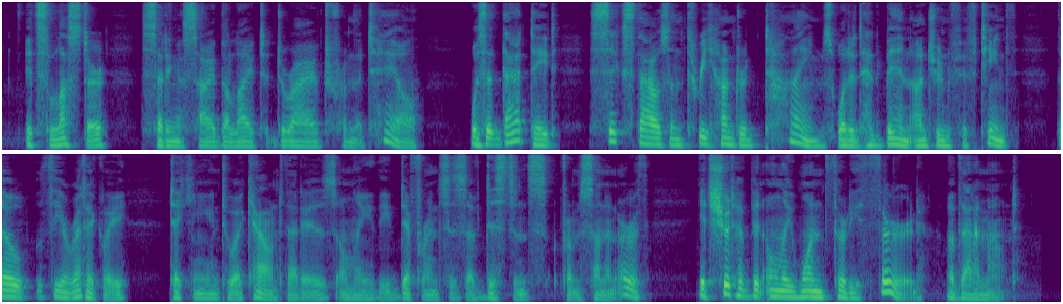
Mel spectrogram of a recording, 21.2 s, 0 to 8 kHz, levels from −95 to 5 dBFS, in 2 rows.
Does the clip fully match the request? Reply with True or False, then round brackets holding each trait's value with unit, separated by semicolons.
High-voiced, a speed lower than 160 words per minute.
False (105 Hz; 135 wpm)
